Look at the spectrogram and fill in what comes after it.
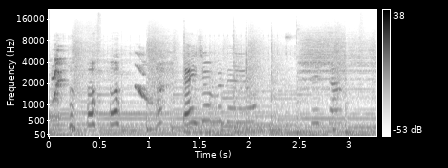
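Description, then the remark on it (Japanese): Several short, high-pitched dog whines rise and fall in quick succession, with people talking quietly in the background: a dog on a dog-travel bus whines while its owners are away on a toilet break. “泣いてる泣いてる泣いてますね今ママたちがおトイレ休憩に行っている間にやっぱり離れると”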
